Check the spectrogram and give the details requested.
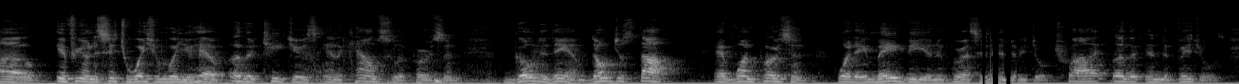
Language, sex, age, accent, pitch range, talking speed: English, male, 60-79, American, 105-130 Hz, 165 wpm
